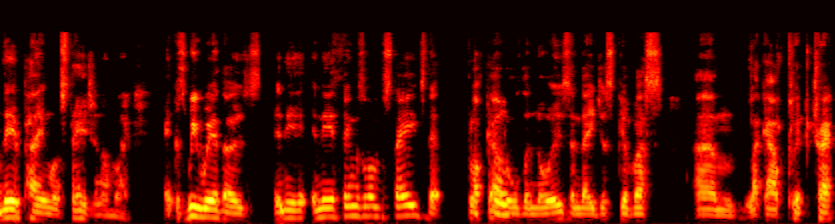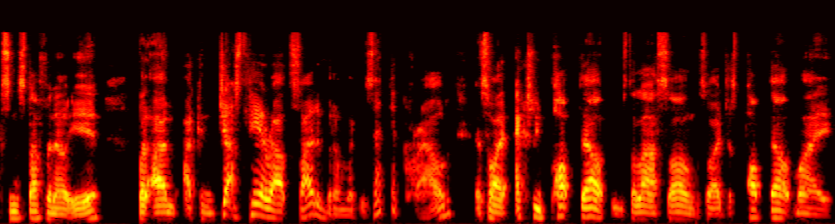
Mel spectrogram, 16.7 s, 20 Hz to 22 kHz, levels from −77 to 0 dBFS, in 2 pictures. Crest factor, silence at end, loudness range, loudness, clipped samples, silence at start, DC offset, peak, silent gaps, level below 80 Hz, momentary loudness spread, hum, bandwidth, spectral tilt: 20 dB; 0.05 s; 2 LU; -25 LUFS; under 0.1%; 0 s; under 0.1%; -4 dBFS; none; -72 dBFS; 11 LU; none; 12.5 kHz; -3.5 dB/octave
